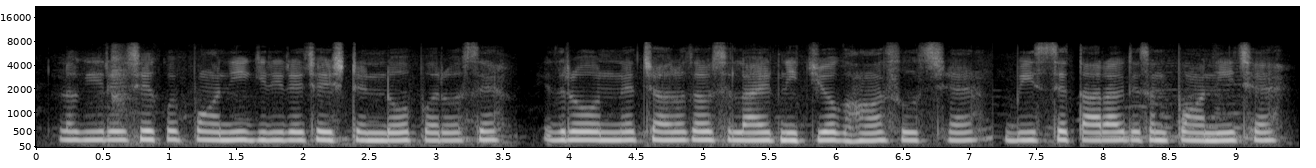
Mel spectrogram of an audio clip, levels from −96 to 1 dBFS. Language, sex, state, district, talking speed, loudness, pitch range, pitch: Maithili, female, Bihar, Bhagalpur, 175 wpm, -28 LUFS, 220-235 Hz, 225 Hz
